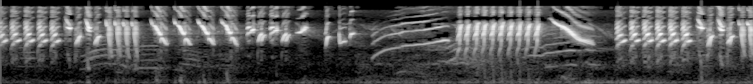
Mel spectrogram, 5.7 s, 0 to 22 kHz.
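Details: Song of a wild European goldfinch in 2022: dense tinkling chirps, a pair of rising whistled notes, a buzzy trill and a falling slur before more rapid twittering.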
